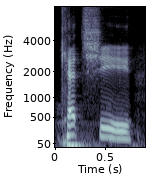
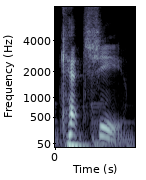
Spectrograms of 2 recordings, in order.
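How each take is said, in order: First: The name sounds like one word, Ketchi. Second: The same.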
